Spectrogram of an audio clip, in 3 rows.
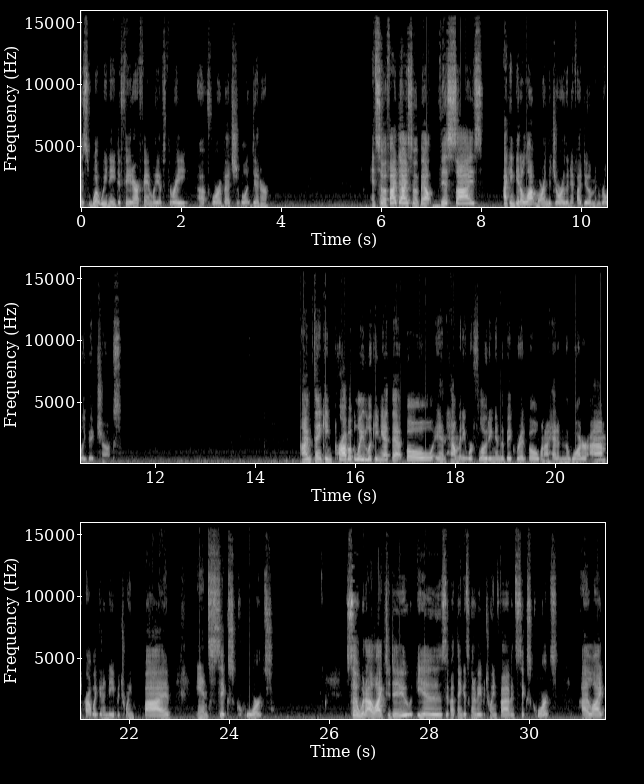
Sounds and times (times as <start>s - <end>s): Speech: 0.0s - 3.8s, 5.8s - 11.3s, 14.9s - 22.8s, 23.4s - 24.9s, 26.4s - 31.5s.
